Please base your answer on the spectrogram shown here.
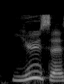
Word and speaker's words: user: but a user because user sounds like it begins with a y a and an are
